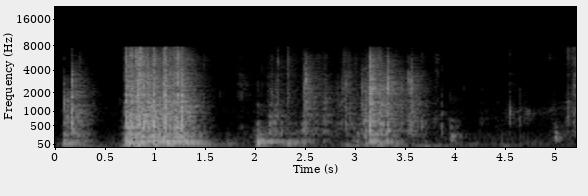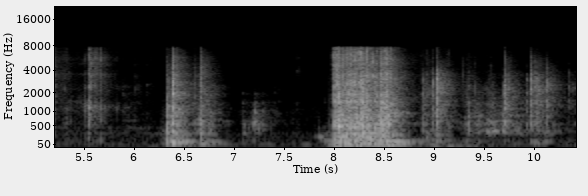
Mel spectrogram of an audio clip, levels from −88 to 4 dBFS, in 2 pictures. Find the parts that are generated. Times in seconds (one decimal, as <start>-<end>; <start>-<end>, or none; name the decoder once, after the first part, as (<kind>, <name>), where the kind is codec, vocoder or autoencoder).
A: 4.9-8.1 (autoencoder, DAC-VAE)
